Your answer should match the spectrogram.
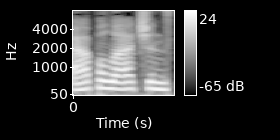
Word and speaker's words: Appalachian: Here's the official pronunciation. – Appalachian State. – Appalachian State. Not Apple.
